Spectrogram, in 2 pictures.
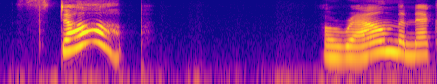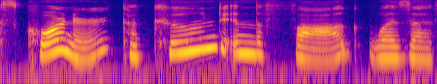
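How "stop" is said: high, loud cry of alarm; startling, raised-voice command; sudden shout. A narrator's reading. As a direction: shout to halt everyone abruptly. Sudden halt in the story.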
